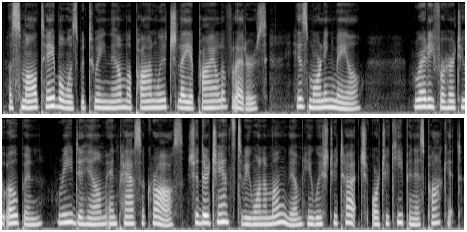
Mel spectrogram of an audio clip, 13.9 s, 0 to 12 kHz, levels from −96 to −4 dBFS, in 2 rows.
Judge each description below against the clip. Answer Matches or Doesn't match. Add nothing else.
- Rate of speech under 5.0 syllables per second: Matches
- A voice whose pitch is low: Doesn't match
